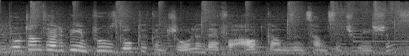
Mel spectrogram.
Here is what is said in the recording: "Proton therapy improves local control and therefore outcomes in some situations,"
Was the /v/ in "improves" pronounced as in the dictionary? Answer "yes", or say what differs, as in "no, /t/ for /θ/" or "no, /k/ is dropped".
yes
